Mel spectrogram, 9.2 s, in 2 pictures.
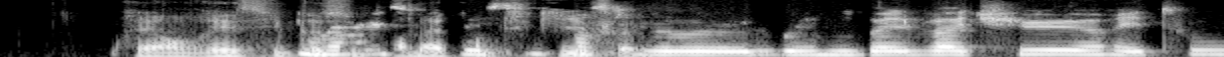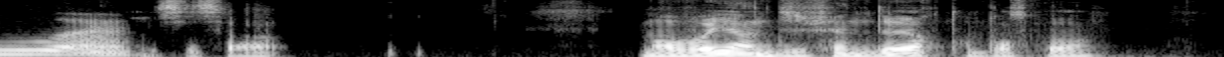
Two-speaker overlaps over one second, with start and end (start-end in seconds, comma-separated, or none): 1.1-2.4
